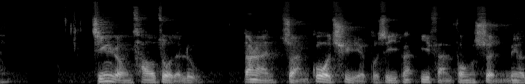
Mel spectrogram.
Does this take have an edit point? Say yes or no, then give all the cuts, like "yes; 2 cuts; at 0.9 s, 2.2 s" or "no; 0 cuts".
no; 0 cuts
